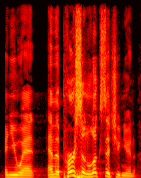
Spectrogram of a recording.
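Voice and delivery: usual speaking voice

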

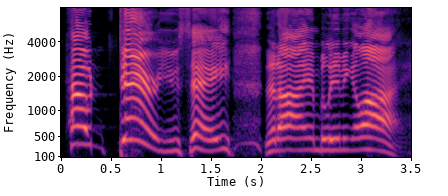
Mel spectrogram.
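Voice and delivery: mock-indignant how dare you; defensive retort. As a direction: bristle like someone caught out. Offended listener snaps back defensively.

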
